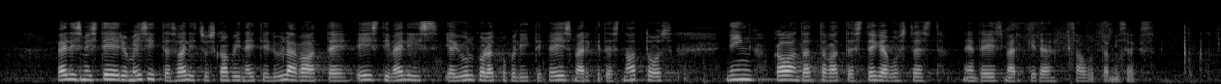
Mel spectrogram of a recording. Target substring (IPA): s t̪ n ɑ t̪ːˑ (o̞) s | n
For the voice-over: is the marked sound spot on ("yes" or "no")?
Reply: yes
